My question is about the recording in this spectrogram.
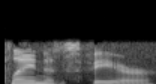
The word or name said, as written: planisphere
